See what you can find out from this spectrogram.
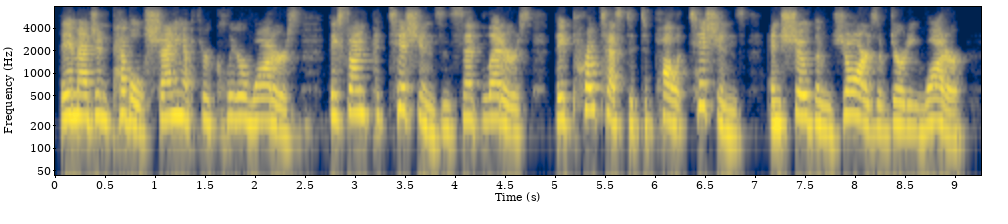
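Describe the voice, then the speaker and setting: A woman reading aloud as a teacher to schoolchildren, with expressive, deliberate phrasing. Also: medium pitch. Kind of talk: read-aloud storytelling and simple instructions for children.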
